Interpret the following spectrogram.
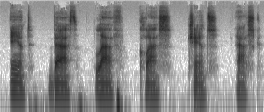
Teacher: In America, however, they are all pronounced with the /æ/ sound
